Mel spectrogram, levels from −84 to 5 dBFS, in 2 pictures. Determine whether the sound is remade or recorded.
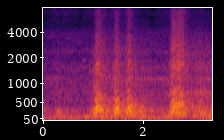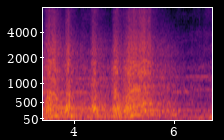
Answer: remade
